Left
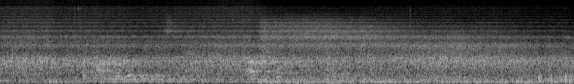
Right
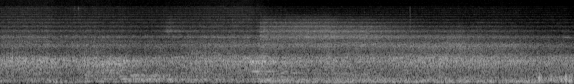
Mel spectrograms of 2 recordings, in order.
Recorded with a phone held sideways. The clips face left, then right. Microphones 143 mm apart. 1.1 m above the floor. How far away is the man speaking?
About 2.5 m.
